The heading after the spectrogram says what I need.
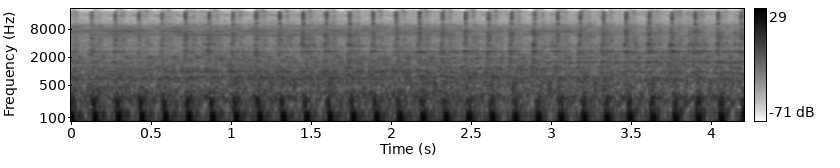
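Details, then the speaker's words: Cub Cadet 105 lawn tractor with 42-inch deck, cold-started about a minute earlier: steady, even single-cylinder thump at idle with no misses or knocks; healthy normal cold idle. "that's about a cold start I just started about a minute ago"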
